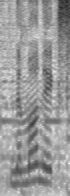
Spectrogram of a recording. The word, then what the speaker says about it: mnemonics: to make memorization easier mnemonics the initial M is silent a clues of any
